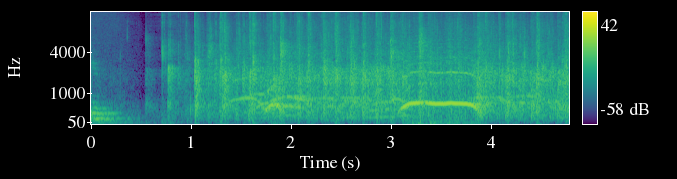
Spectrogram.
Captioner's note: audience applauding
